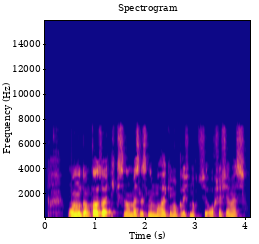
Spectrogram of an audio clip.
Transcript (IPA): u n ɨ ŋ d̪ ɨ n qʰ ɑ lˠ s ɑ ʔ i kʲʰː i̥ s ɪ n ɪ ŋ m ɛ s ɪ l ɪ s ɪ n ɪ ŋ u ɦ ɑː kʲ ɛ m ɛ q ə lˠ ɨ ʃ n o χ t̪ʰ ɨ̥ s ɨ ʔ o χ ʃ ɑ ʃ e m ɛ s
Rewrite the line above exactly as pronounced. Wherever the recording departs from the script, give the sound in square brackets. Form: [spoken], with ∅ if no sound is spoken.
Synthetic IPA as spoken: u n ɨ ŋ d̪ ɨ n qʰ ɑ lˠ s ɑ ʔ i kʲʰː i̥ s ɪ n ɪ ŋ m ɛ s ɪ l ɪ s ɪ n ɪ [m] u ɦ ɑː kʲ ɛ m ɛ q ə lˠ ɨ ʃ n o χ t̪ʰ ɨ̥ s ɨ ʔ o χ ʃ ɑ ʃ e m ɛ s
